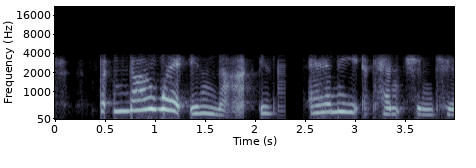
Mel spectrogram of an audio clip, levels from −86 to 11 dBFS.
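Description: The clip is speech passed through the G.723.1 codec from start to end. The band runs only from about 250 Hz to 3.4 kHz, so the sound is thin and muffled. Coding damage is heavy. The voice sounds hoarse and consonants smear together. The coarse, slowly updated voice model points to a very low rate of around 6 kbit/s. At 2.24 s to 2.49 s there is VoIP packet loss concealed by the speech codec. About 240 ms of audio is missing, which fits eight lost 30 ms frames. The decoder fills the gap by repeating its last pitch and filter settings at falling gain. The result is a stretched sound that fades and then mutes from the third lost frame on. Because each frame builds on the one before, the speech stays weak or distorted for a short time after the gap ends.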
